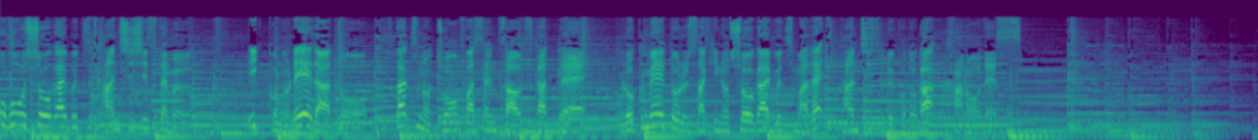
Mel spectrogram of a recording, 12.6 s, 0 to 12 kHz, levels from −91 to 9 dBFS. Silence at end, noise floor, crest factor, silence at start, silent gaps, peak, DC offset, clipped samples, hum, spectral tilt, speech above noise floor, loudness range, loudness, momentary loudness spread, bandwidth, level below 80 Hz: 0 s; -46 dBFS; 20 dB; 0 s; none; -4 dBFS; under 0.1%; under 0.1%; none; -4.5 dB/octave; 23 dB; 5 LU; -24 LUFS; 13 LU; 8.4 kHz; -34 dBFS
